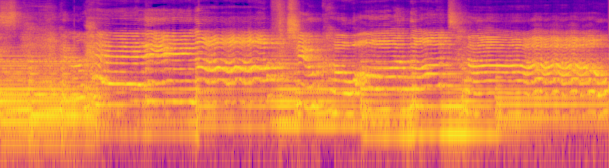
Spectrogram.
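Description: Contemporary musical-theatre song: a woman's singing voice, with vibrato on held notes, over a steady accompaniment.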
